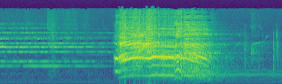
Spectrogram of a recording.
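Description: Soft, steady film-score chord, then about two seconds in a sudden loud scream from an animated character, lasting about a second and a half before fading away.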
